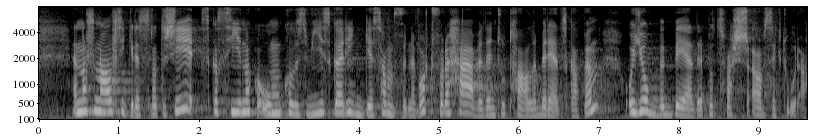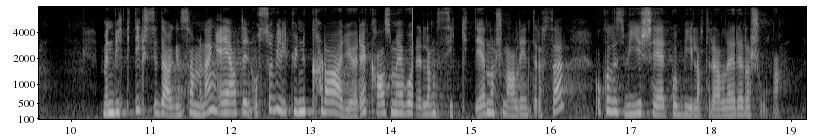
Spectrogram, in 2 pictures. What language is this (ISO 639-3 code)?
nor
